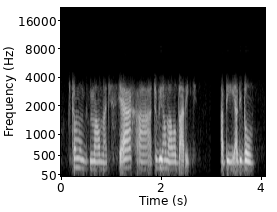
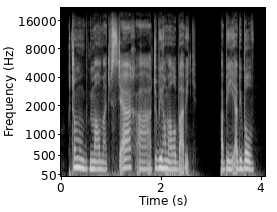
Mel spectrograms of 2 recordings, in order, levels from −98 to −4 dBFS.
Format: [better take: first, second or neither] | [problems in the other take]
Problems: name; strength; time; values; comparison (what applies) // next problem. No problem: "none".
second | phone-call audio; nothing above 3 kHz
